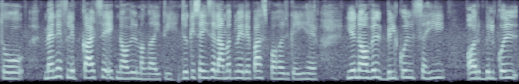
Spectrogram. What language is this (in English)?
Urdu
